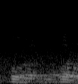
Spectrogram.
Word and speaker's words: Ur: So it's not just about Iraq, the recognition of Iraq or Ur, how do you pronounce the word? Ur, yeah.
